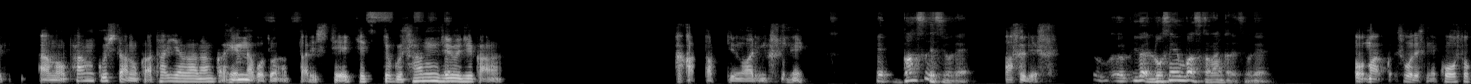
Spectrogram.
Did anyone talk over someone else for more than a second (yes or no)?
no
